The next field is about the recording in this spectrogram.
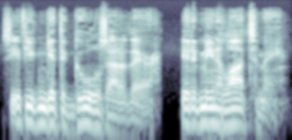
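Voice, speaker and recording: Low-voiced, streetwise wasteland sniper guard. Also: male voice, lively intonation, fast, gravelly, a little mellow, no echo, clean studio sound, heavily acted. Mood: matter-of-fact. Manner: casual, streetwise, conversational. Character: gruff ex-gang sniper guarding a wasteland town, loyal, guarded. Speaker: security guard and former soldier. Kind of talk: video game character dialogue, naturalistic.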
